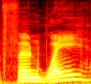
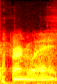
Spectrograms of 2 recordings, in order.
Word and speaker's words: Fernweh: He is the original Fernweh. Am I saying that correctly? I've been saying it wrong, I think, all these years. Yeah. No, that's right. Fernweh.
